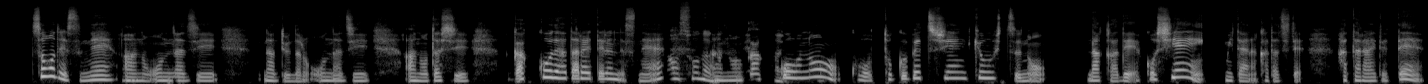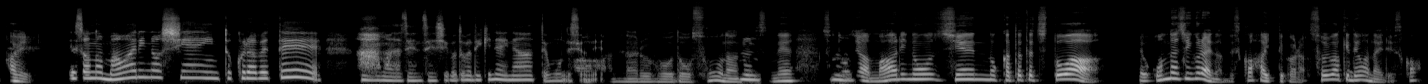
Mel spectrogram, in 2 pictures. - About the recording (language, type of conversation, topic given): Japanese, advice, 同僚と比べて自分には価値がないと感じてしまうのはなぜですか？
- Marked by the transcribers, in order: other background noise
